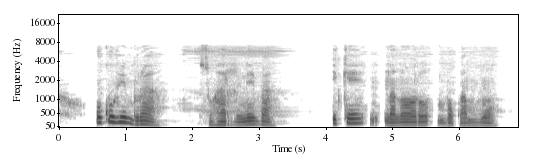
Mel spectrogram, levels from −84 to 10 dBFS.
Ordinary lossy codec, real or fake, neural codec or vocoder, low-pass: none; real; none; 7.2 kHz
